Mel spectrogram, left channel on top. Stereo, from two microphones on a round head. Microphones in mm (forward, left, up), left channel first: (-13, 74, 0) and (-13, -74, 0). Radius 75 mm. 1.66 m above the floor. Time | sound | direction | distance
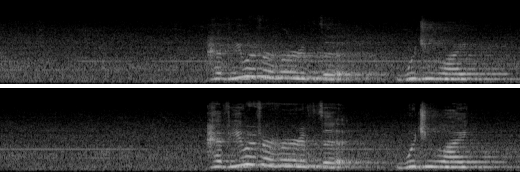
2.1 | a woman speaking | 70° right (ahead or behind) | 0.8 m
